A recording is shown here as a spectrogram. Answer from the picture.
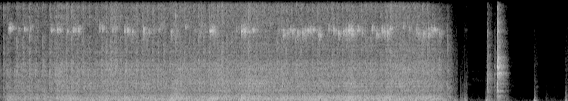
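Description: Sewing machine running steadily as it stitches through fabric, stopping near the end, followed by a short sharp click.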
